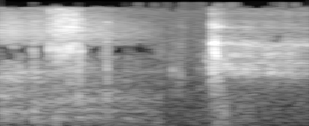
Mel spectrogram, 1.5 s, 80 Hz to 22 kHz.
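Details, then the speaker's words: BMW E34 V8 water pump tensioner pulley removed during cooling system refresh, spun by hand: dry gritty rasp and ticking as it turns; worn-out tensioner pulley bearing, replaced with new. "Time to replace the water pump tensioner pulleys. Pop these off. Listen to this guy. Shot."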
